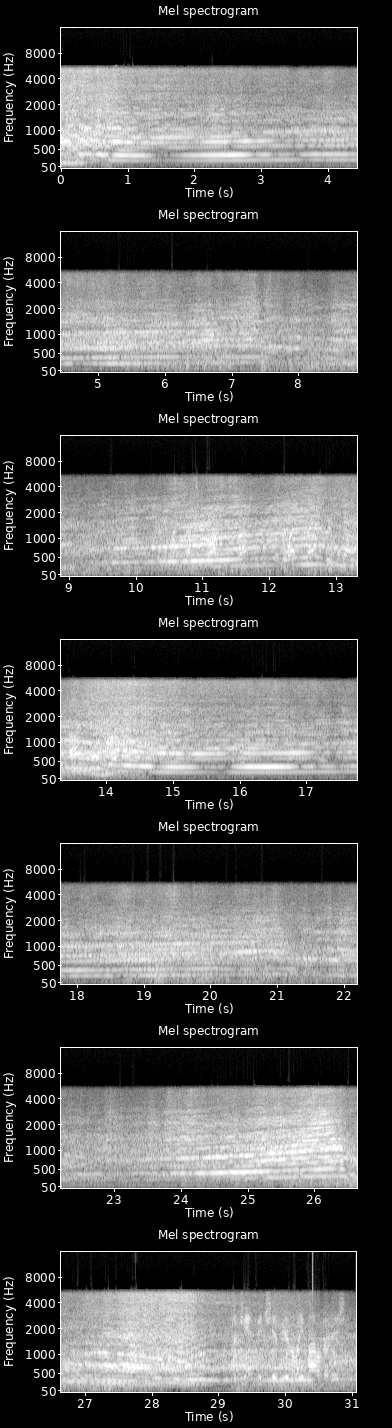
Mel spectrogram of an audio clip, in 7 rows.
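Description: A stock car's V8 engine running laps on a short oval track, heard from the stands. It comes by about every 13 to 14 seconds, and the pitch swoops down each time it passes, then settles into a steady drone down the far side.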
